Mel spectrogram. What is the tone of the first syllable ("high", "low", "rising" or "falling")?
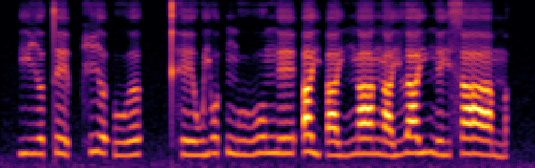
low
